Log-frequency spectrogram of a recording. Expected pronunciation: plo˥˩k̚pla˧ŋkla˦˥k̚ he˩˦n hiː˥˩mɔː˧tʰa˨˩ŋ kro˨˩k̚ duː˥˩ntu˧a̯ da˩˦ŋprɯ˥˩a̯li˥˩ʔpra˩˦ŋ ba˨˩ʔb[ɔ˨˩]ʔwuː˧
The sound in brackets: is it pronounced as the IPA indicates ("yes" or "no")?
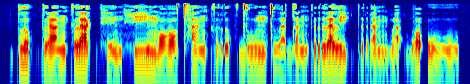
no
